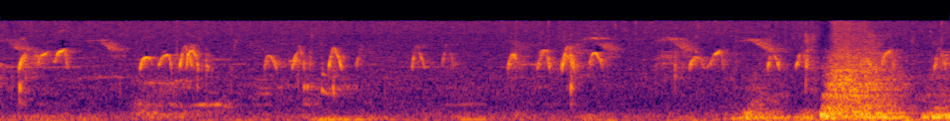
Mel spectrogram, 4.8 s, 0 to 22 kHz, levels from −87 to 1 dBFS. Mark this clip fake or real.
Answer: real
